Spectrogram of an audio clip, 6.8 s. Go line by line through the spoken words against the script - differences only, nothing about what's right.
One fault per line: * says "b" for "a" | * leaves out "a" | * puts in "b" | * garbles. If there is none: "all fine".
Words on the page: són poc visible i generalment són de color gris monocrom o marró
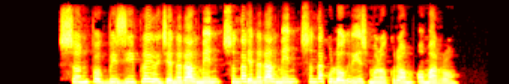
* puts in "generalment són"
